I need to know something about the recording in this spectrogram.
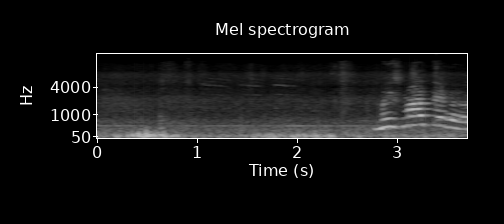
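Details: A newborn water buffalo calf kept at a farm shed on a monsoon morning lets out a wavering, nasal bleat near the end while family members chat and are told to tie its leg.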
